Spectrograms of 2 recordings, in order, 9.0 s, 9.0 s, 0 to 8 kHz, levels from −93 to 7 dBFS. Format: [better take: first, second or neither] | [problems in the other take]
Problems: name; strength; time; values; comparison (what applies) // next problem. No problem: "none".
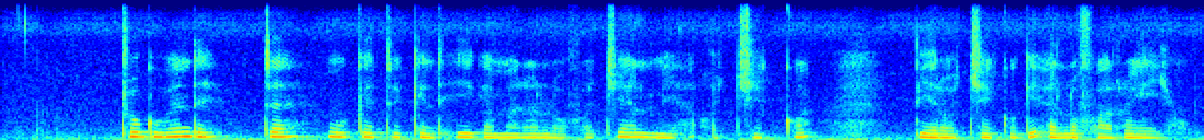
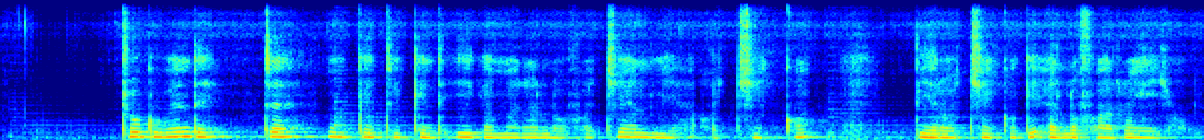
first | noise reduction (neural separator model SepFormer DNS4)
